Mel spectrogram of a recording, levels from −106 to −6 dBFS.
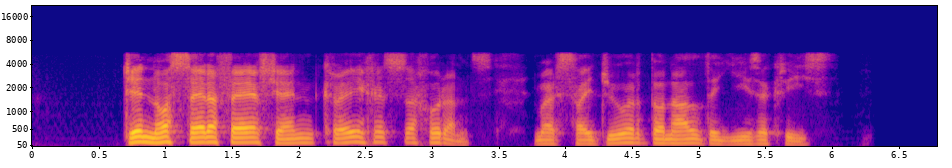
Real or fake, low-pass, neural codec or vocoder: fake; 5.4 kHz; codec, 16 kHz, 2 kbps, FunCodec, trained on Chinese and English, 25 frames a second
